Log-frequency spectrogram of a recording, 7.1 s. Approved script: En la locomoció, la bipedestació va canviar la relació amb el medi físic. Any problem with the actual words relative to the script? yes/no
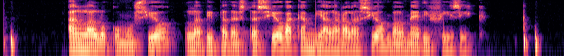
no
